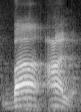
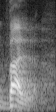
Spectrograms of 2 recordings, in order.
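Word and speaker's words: בעל: Il faut faire attention de bien prononcer le aïn de ba'al, ba'al, et non bal. Bal signifie en hébreu qui n'a pas.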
